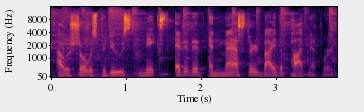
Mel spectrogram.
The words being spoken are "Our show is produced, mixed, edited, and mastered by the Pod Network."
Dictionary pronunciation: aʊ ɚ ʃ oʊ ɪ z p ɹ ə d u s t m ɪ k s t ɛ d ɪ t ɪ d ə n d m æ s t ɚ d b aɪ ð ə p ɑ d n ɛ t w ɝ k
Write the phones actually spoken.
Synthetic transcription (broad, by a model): aʊ ɚ ʃ oʊ ɪ z p ɹ ə d u s t m ɪ k s t ɛ d ɪ t ɪ d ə n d m æ s t ɚ d b aɪ ð ə p ɑ d n ɛ t w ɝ k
